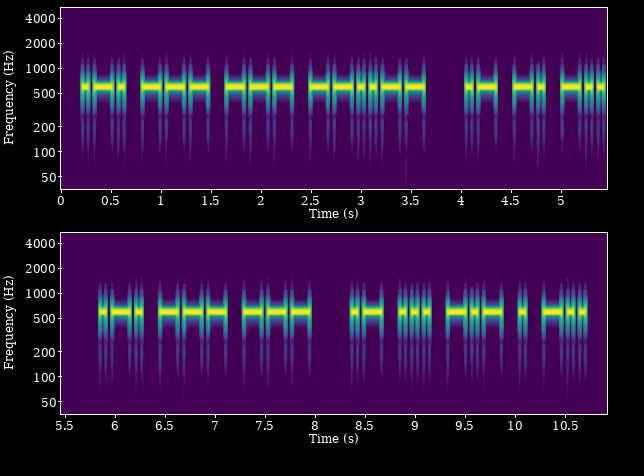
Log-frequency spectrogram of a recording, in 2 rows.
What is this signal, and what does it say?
Morse code, heard as a keyed tone, about 20 wpm, 600 Hz. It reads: ROO, AND ROO ASKED
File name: cw-books / winnie-the-pooh / winnie-20wpm-page-0066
